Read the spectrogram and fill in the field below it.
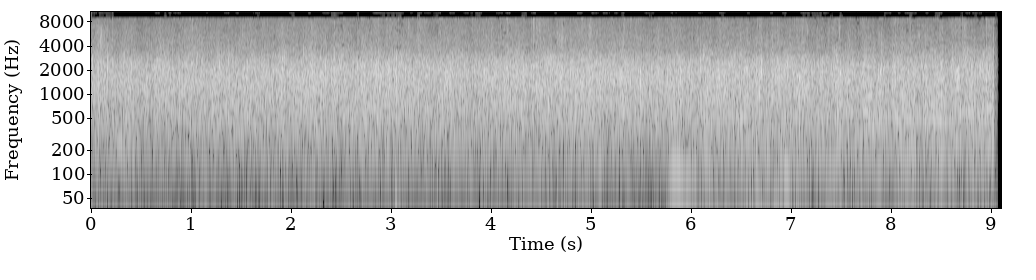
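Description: A large crowd chatters loudly in an echoing hall.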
